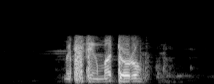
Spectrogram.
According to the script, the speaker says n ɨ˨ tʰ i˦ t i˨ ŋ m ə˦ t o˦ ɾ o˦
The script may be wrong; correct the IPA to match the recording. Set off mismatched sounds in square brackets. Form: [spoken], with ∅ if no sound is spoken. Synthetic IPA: [m] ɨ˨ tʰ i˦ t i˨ ŋ m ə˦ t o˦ ɾ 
